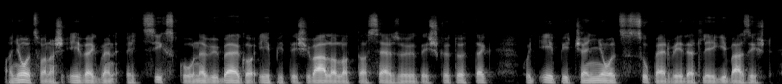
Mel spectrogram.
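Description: Very deep-voiced male audiobook narrator. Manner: steady, measured reading.

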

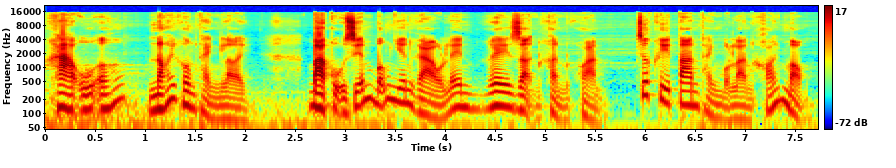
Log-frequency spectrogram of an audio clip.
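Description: A man narrating a horror audiobook in a dramatic, expressive way. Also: medium pitch, unhurried.

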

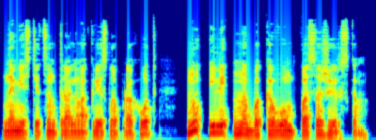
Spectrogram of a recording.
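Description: A man's voice: low-pitched, expressive, a little slow, warm tone. A man reading an audiobook aloud, narrating and voicing the characters' dialogue by raising his voice. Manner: lifts his voice for other characters' lines.

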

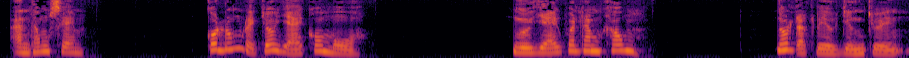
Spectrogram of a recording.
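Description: A woman's voice: medium pitch, expressive, normal speed, mellow, no room sound, natural voice. A woman voicing a resentful middle-aged office woman justifying herself. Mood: indignant. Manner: resentful, pointed.

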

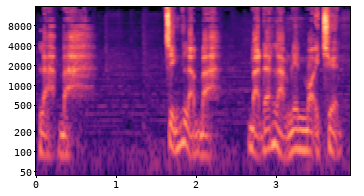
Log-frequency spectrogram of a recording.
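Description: A man's voice: fairly low pitch, a little slow, breathy edge, faint music behind. A man voicing a terrified, guilt-ridden man in a spoken ghost story, frantic and desperate.

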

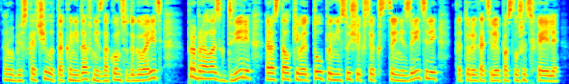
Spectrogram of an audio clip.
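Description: A woman narrating an audiobook in an even, measured storytelling manner. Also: low voice, dry recording, clean studio sound.

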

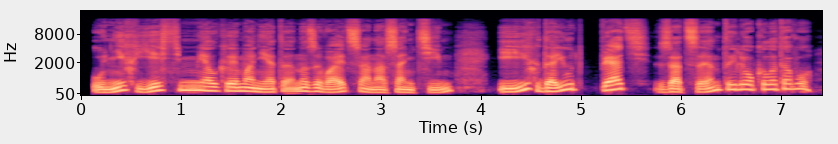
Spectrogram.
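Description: A man's voice: mid-range voice, vocal fry, a little mellow, dry recording, studio quality. A man voicing a fierce devoted young wife. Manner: raised, emotional, pleading delivery. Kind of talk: audiobook character reading.

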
